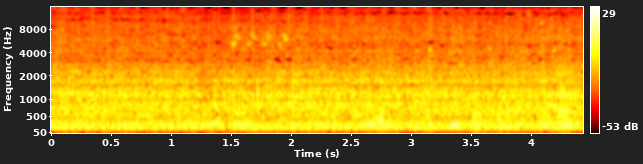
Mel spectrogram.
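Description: Diesel engine of a JCB backhoe loader running steadily as the machine tips soil from its raised front bucket into a tractor trolley.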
